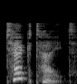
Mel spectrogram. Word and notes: tektite: British English

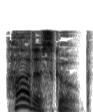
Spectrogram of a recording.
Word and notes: hodoscope: British English

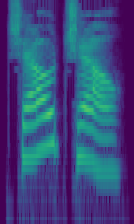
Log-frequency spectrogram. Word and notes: chow chow: British English

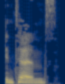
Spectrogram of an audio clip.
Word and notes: intends: British English

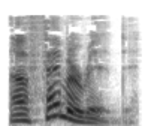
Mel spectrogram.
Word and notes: ephemerid: British English

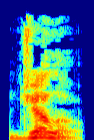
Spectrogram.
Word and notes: Jell-O: British English

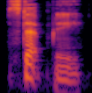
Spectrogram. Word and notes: stepney: British English

